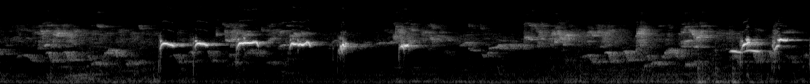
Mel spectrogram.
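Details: Greater green leafbird song aimed at a rival: scratchy chatter, then loud ringing whistled notes in quick succession, then more rasping phrases ending in sharp whistles.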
